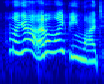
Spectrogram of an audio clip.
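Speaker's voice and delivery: put-on very high little-kid voice. The speaker acts out an imagined conversation with a kid, kid voice. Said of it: "that was my kid voice".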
